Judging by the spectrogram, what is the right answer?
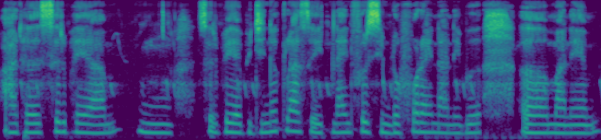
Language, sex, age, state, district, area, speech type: Bodo, female, 18-30, Assam, Udalguri, rural, spontaneous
